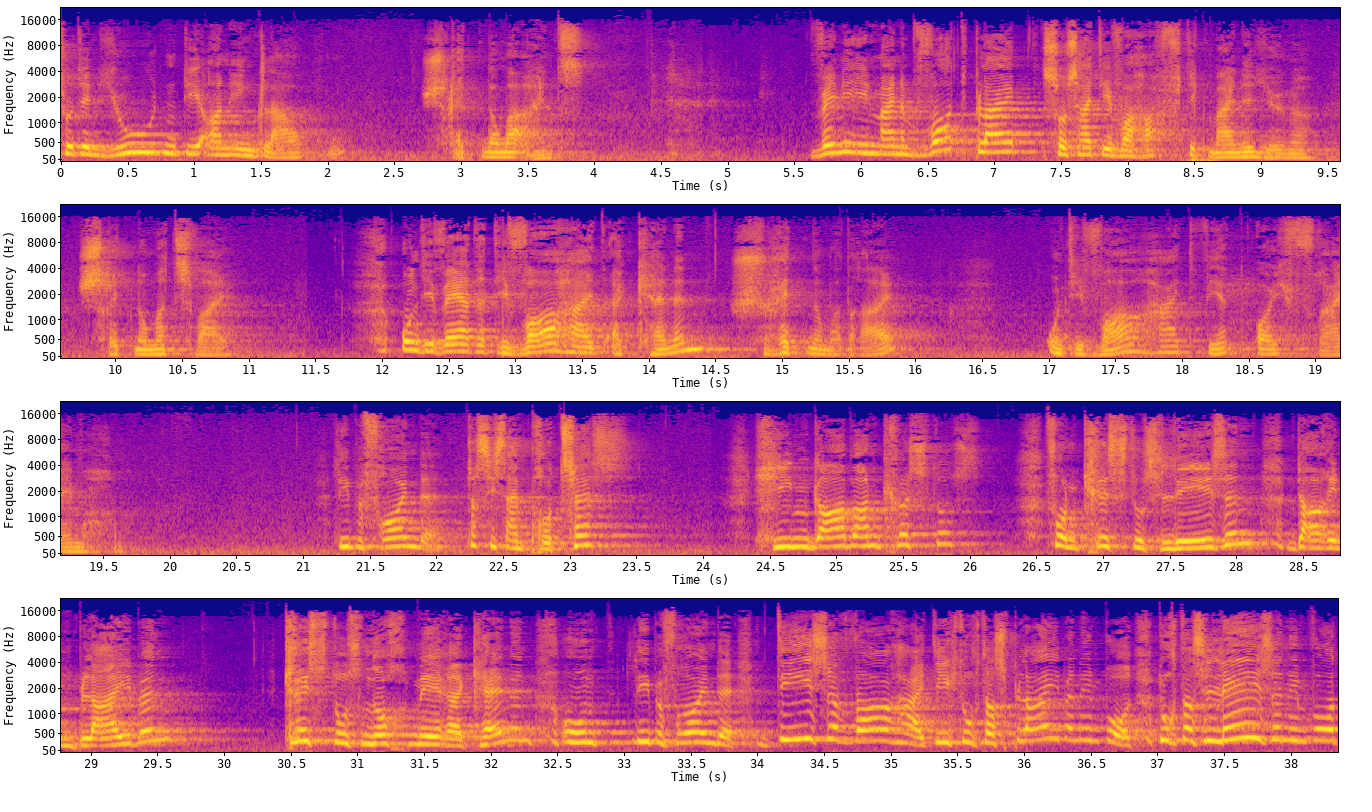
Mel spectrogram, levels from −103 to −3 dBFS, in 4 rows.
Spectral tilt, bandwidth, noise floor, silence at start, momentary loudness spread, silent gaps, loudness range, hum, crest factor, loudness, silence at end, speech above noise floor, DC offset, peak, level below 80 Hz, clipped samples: -4.5 dB/octave; 17 kHz; -44 dBFS; 0 s; 12 LU; none; 8 LU; none; 14 dB; -14 LUFS; 0 s; 31 dB; under 0.1%; 0 dBFS; -42 dBFS; under 0.1%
